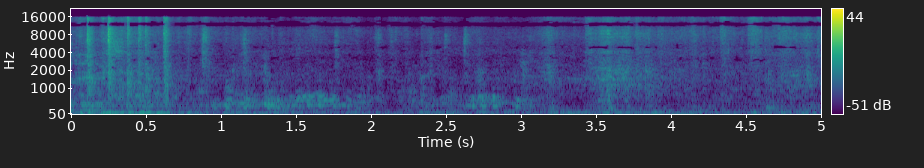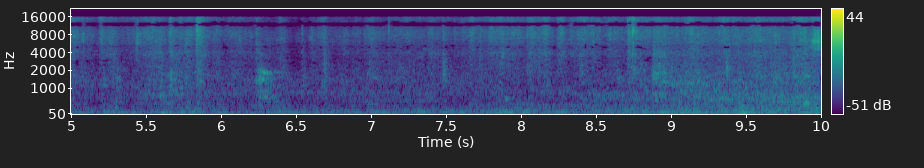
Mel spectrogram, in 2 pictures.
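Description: Birmingham roller pigeons cooing in their nest boxes, with a few scattered clicks.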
